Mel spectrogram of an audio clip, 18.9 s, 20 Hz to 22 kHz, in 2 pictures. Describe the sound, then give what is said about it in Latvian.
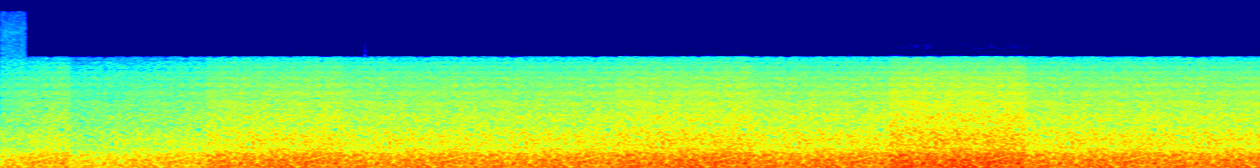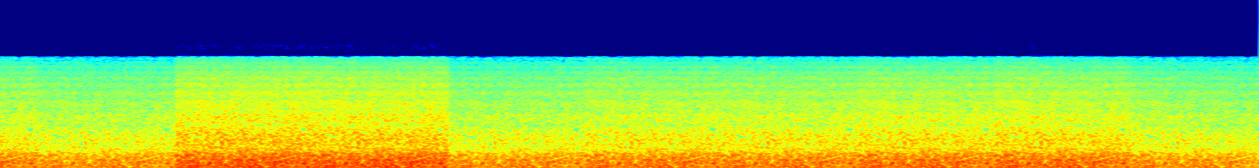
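A steady, unbroken rush of wind roaring past a probe descending to Saturn's moon Titan, recorded in 2005, a dense whooshing hiss that swells and eases slightly in waves over about nineteen seconds, with no voices. “Pirmā reize bija 2005. gadā, kad tika ierakstīta vēja šalkoņa zondē nolaižoties uz Saturna pavadoņa Titāna.”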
